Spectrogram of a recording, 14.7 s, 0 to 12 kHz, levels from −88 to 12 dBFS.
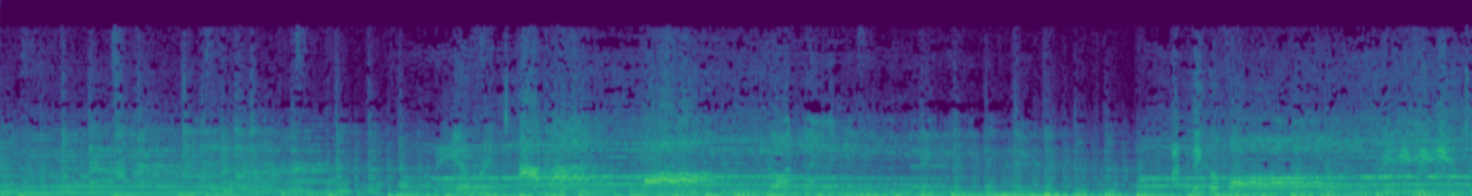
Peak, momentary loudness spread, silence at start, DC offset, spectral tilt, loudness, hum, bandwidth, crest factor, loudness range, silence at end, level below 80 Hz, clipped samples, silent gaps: -8 dBFS; 7 LU; 0 s; under 0.1%; -6 dB/octave; -23 LUFS; none; 10.5 kHz; 14 dB; 5 LU; 0 s; -40 dBFS; under 0.1%; none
